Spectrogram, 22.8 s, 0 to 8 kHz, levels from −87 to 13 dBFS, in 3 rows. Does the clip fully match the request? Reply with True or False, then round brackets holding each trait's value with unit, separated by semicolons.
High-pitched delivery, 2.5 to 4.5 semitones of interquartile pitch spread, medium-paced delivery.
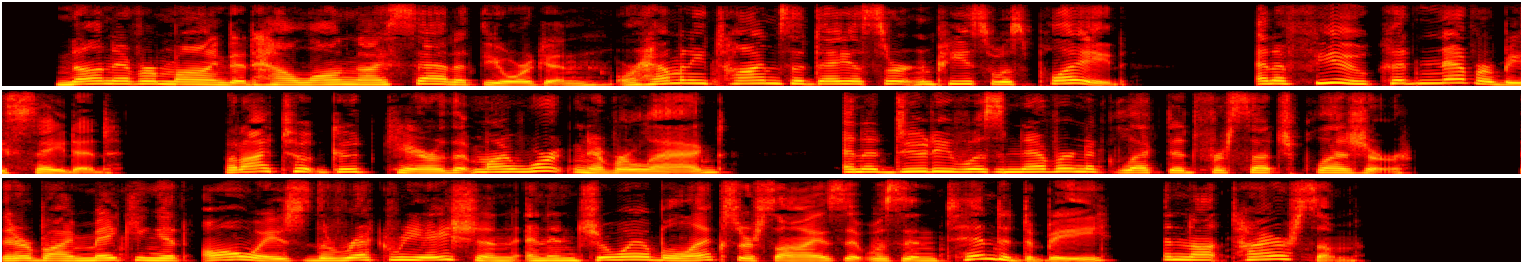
False (220 Hz; 5.3 semitones; 170 wpm)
